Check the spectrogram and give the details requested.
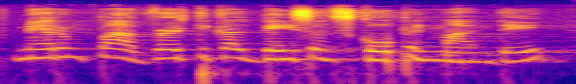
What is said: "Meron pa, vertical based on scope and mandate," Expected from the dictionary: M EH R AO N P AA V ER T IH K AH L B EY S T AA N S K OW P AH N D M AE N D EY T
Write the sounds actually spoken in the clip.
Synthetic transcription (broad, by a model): M EH R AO N P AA V ER T IH K AH L B EY S AA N S K OW P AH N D M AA N D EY T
